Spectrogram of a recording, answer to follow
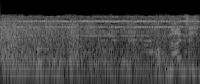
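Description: A steady high-pitched squeal over a dense rushing noise, with a man's voice breaking in near the end.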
